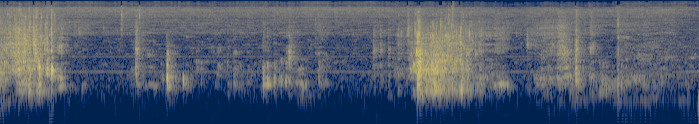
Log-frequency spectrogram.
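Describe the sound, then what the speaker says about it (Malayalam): Water pours into a dish while making rubber sheets, irregular splashing and trickling bursts, fairly faint and close, with quieter gaps between pours. "ഇതിലേക്ക് രണ്ട് ലിറ്റർ വെള്ളമാണ് ഞാൻ ഒഴിക്കുന്നത്"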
